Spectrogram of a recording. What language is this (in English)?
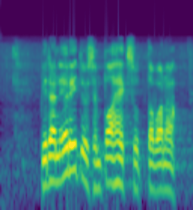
Finnish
